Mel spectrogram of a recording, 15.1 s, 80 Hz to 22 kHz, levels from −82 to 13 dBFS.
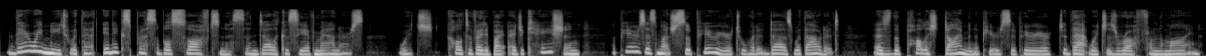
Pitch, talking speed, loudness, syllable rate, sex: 225 Hz, 155 wpm, -19 LUFS, 4.9 syllables/s, female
